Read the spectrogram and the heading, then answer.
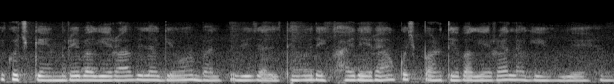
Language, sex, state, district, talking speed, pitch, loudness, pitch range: Hindi, female, Uttar Pradesh, Varanasi, 205 wpm, 195 Hz, -16 LUFS, 190-200 Hz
